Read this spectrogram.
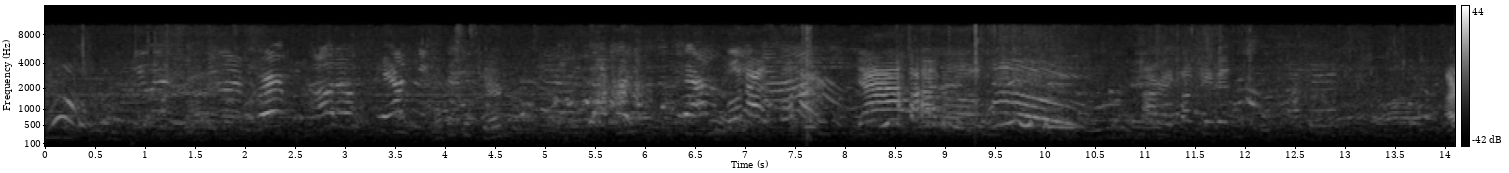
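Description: A young woman talks to a child in a pool.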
